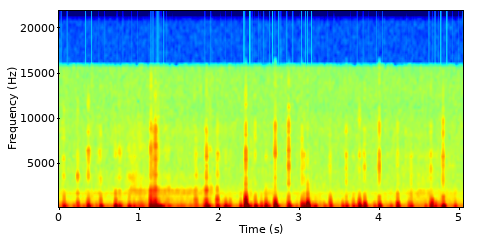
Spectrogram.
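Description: Fingertips of both hands tap on the two white, hollow silicone ear-shaped sides of a handheld black-bodied binaural microphone. The result is a rapid, uneven patter of short, dull, low-pitched taps with almost no ring, and a few taps land harder than the rest.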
